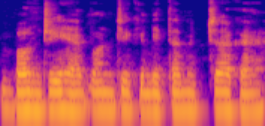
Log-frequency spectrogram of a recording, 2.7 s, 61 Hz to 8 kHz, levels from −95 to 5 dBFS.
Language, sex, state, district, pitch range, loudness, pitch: Hindi, male, Bihar, Saharsa, 110-115 Hz, -20 LUFS, 115 Hz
